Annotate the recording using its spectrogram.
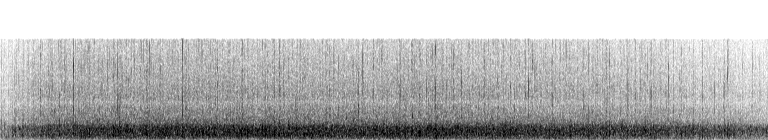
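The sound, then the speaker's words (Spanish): A large audience applauds the Lord steadily, a dense wash of many hands clapping at once, sustained and loud for several seconds before easing slightly at the end. “Si el Señor ha sido bueno con su vida, si ha sido fiel, te voy a pedir que le regalen un fuerte aplauso.”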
